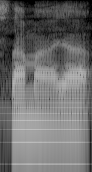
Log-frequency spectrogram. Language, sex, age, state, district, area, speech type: Kannada, male, 18-30, Karnataka, Bidar, rural, read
